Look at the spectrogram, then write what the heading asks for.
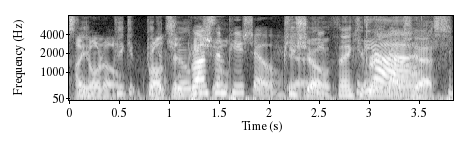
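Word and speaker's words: Pinchot: How do you pronounce his last name? I don't know. Bronson Pichot. Pichot.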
